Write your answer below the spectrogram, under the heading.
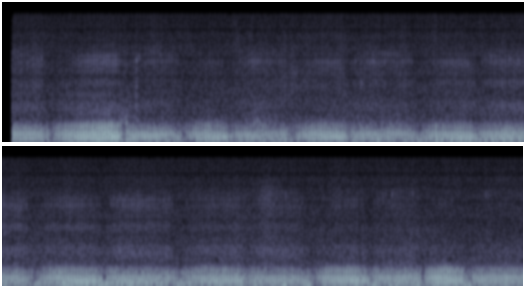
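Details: Domestic cat purring close up, a low, rumbling, continuous purr pulsing in steady in-and-out cycles roughly every second, quiet and even throughout.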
